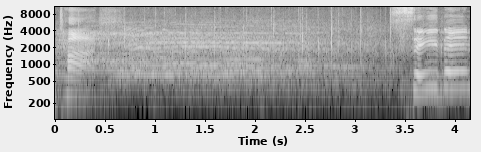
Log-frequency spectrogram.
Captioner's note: crowd cheering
